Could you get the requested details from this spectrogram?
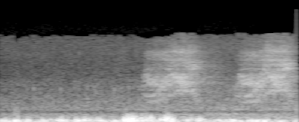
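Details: In the early morning a California scrub jay calls to other birds, giving two rough, scratchy rasps in quick succession against a background of low wind noise.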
